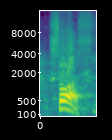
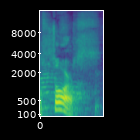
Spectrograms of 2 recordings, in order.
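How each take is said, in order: First: "sauce" very loud and high, no r at all; pronounced without R. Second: "Source" said loud with a clear r before the s; pronounced with R. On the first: Amused teacher showing the group the other word, loud r-less "sauce". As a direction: belt out "sauce" with a pure open vowel, r-less. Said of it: "Now say sauce". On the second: Teacher quizzing listeners on what he is saying, emphatic r in "Source". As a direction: hit "Source" hard, sounding the r. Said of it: "What am I saying now?". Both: Shown as a demonstration.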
